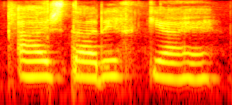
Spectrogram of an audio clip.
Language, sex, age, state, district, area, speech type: Urdu, female, 18-30, Uttar Pradesh, Aligarh, urban, read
